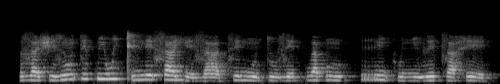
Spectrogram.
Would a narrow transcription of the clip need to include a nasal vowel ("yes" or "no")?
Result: yes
